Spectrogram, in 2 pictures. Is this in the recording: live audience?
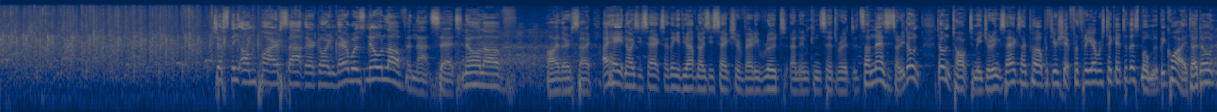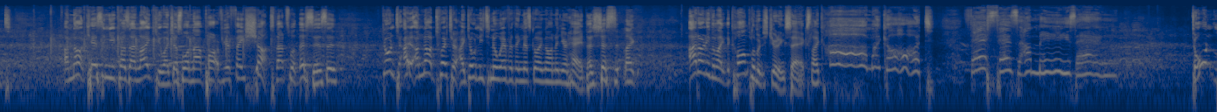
yes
